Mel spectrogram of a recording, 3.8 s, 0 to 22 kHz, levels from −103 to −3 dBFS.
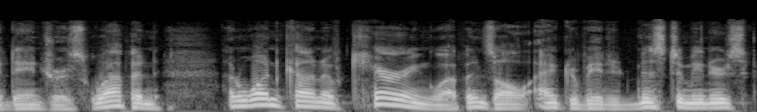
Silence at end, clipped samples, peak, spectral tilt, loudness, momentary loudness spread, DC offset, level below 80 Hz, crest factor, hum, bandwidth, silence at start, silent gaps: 0.05 s; under 0.1%; -12 dBFS; -6.5 dB/octave; -27 LUFS; 5 LU; under 0.1%; -54 dBFS; 14 dB; none; 11.5 kHz; 0 s; none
